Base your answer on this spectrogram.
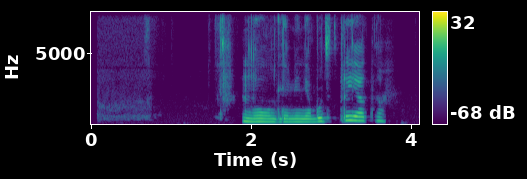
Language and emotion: Russian, positive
